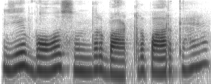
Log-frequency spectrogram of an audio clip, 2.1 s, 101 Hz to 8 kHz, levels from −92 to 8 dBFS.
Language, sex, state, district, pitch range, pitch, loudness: Hindi, female, Haryana, Rohtak, 200-235 Hz, 210 Hz, -17 LUFS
